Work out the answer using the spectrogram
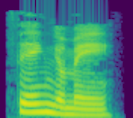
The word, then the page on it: thingummy: British English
